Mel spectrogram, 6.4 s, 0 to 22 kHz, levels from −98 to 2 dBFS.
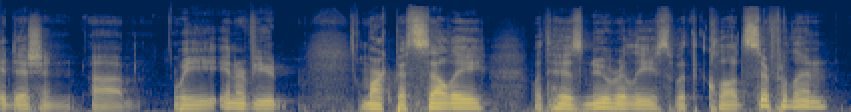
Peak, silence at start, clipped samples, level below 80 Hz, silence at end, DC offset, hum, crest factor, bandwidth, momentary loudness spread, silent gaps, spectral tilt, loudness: -12 dBFS; 0 s; under 0.1%; -50 dBFS; 0.2 s; under 0.1%; none; 18 dB; 17 kHz; 13 LU; none; -5 dB/octave; -29 LUFS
